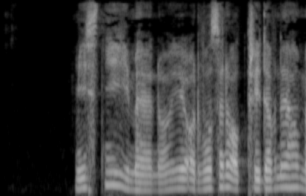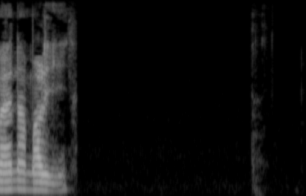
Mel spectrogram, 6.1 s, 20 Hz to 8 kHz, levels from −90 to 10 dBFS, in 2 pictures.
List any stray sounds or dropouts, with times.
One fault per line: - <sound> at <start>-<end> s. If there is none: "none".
none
